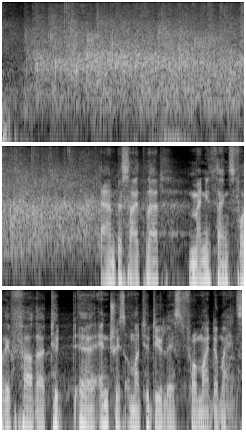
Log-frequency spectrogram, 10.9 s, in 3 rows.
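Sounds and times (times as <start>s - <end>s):
audience applause after a talk: 0.0s - 6.2s
speech: 5.1s - 10.8s.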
